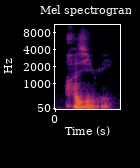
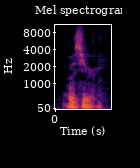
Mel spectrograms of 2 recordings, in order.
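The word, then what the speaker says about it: ozurie: Pronounced Ozuri or Ozuri.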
